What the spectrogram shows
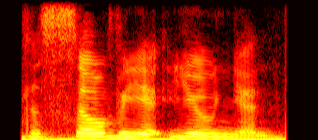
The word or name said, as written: the Soviet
